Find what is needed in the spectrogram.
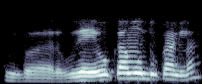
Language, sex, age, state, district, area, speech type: Marathi, male, 18-30, Maharashtra, Hingoli, urban, conversation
